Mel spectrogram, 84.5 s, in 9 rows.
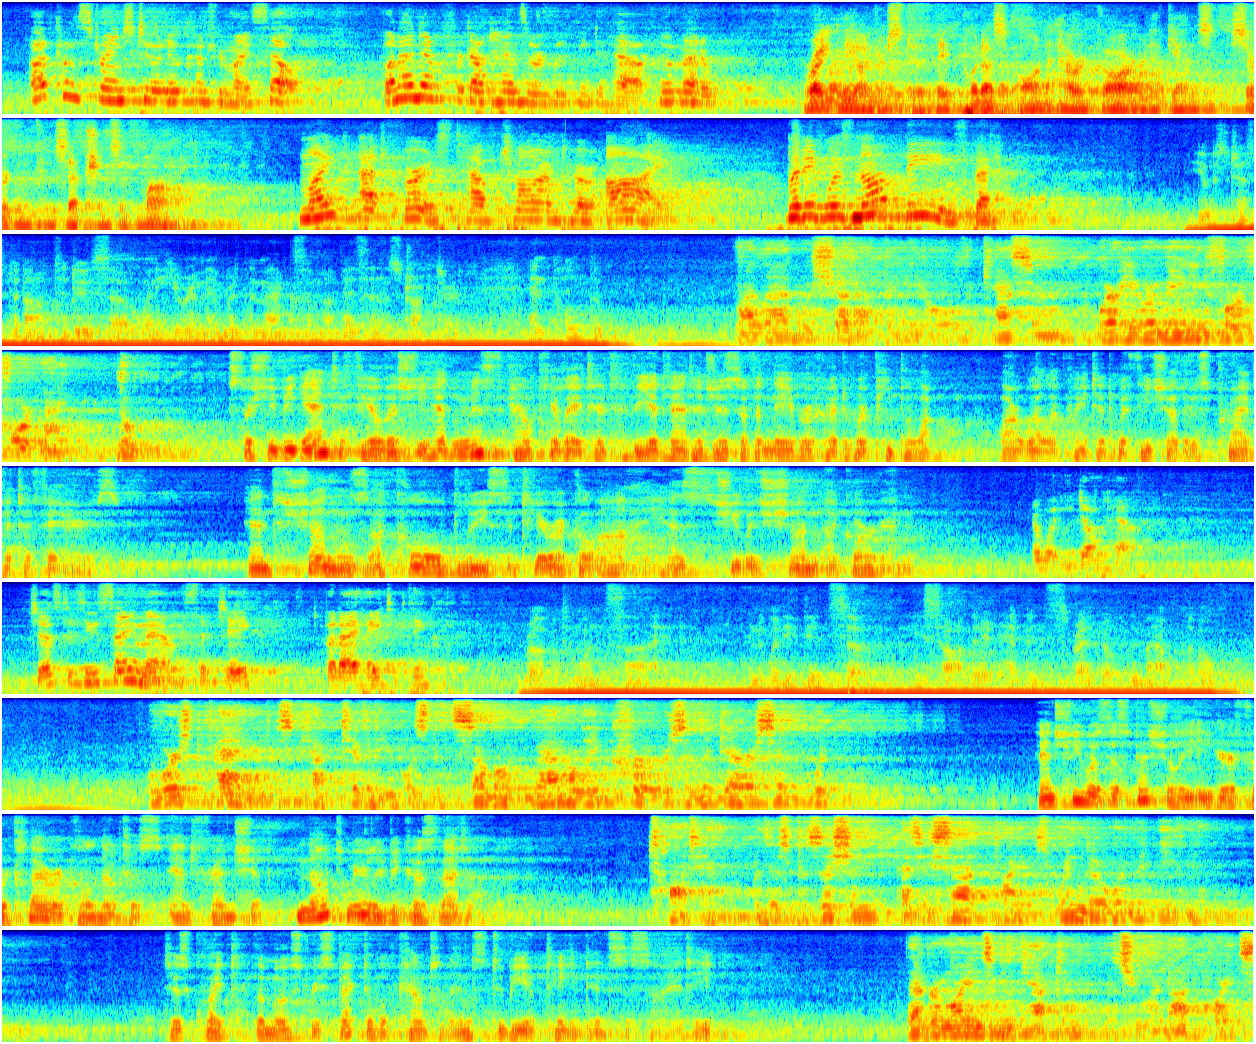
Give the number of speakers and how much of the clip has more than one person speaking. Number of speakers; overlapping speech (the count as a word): six, no overlap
